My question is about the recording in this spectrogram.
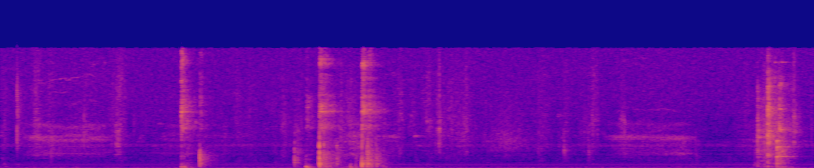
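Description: A steel wrench clinking against a bolt and nut screwed into the wheel's bearing retainer: a clink about two seconds in, a louder cluster of clinks around three to four seconds, and another near the end, over a faint steady hum.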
